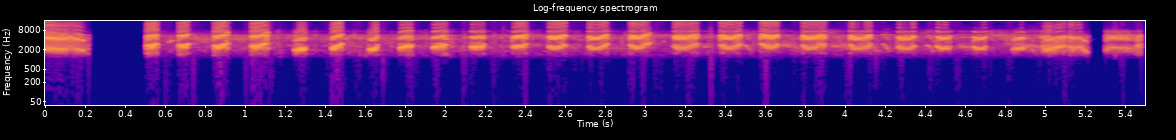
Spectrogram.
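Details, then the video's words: Swiftlet call sound meant to attract swiftlets to a crowded swiftlet house: a fast run of bright, buzzy, high-pitched chirps, about four or five per second, steady, with no other sounds. "Suara panggil burung walet jernih"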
